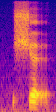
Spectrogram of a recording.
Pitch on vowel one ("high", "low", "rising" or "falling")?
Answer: falling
